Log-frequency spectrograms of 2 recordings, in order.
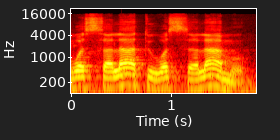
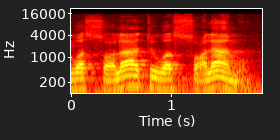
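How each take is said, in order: First: Both s sounds are light and plain. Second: Both s sounds are heavy and emphatic. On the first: "they're stuck in seen mode" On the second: "the two sads"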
